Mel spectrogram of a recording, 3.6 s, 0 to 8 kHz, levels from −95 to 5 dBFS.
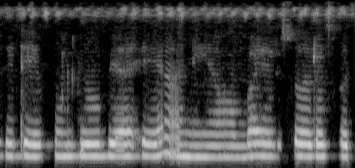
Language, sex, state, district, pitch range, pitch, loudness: Marathi, female, Maharashtra, Dhule, 210-220 Hz, 220 Hz, -22 LUFS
